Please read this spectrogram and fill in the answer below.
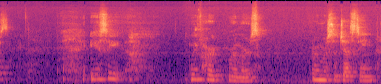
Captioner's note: sighs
